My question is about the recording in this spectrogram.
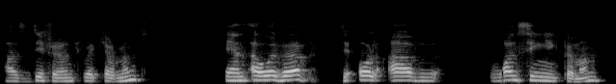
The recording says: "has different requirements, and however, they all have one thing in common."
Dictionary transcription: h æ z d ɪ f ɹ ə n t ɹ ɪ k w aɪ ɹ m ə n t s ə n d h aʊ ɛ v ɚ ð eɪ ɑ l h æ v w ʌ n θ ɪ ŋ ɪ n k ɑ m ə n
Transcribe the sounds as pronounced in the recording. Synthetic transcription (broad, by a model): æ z d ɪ f ɹ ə n t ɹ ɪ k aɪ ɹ m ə n t ə n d h aʊ ɛ v ɚ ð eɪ ɑ l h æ v w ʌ n s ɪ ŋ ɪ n k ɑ m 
